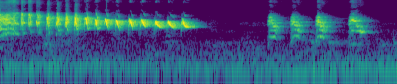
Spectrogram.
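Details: Green leafbirds, a pair singing vigorously to rouse other birds that have gone quiet: a long trill of about fifteen evenly spaced bright notes slowly dropping in pitch over two seconds, followed by four separate chirps.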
